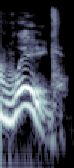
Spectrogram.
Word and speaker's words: Roald: No, I said Roald.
